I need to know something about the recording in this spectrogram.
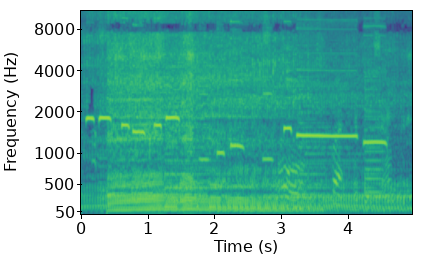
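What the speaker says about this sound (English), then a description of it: "Jake, you have to shift up" A motorcycle engine runs loud and close as a learner works the clutch, its tone stepping up and down in pitch with each gear change, while voices speak over it.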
